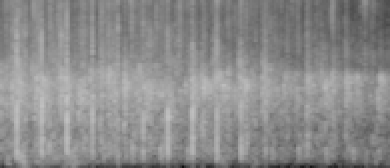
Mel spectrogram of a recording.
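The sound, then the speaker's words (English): Audience applause greets a guest speaker, a Hong Kong lawyer involved in the protests, at a talk. Dense, steady clapping from many hands continues throughout, easing slightly toward the end. “So please let us welcome him with a big hand.”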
